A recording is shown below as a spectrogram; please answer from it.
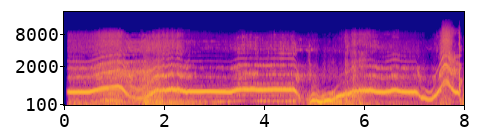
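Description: FPV quadcopter's brushless motors whining, holding a steady pitch then swooping down and back up as the throttle changes. About four and a half seconds in the throttle is chopped and the whine drops away before climbing back, and near the end it swoops low and high again.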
